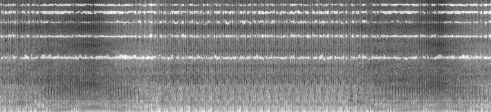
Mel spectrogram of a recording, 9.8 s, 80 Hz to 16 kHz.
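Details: 2006 TDI diesel running with a repeating hard knock over the clatter, around three per second, swelling and fading with the engine note; engine knocking, cause unknown.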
